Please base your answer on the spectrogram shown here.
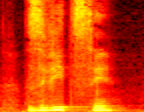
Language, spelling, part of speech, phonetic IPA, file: Ukrainian, звідси, adverb, [ˈzʲʋʲid͡zse], Uk-звідси.ogg
- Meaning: 1. from here, hence 2. since that time, since then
